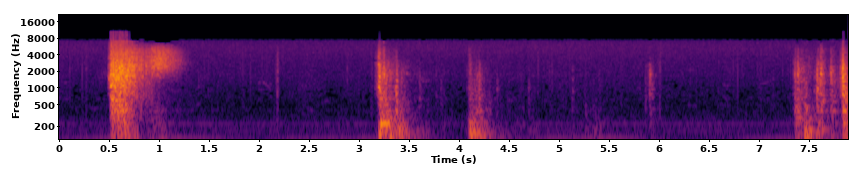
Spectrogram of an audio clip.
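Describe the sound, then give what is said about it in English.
A single sharp, loud gunshot from a small flat-handled gun strapped under a coat alongside the chest, cracking out with a brief ringing tail, followed later by a few softer knocks and thuds against a quiet background. “I heard a shot.”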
